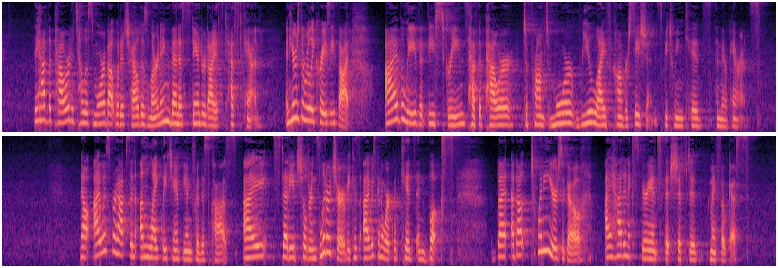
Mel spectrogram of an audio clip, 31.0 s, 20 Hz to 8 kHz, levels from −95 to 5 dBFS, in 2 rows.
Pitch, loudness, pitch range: 215 Hz, -19 LUFS, 190-240 Hz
